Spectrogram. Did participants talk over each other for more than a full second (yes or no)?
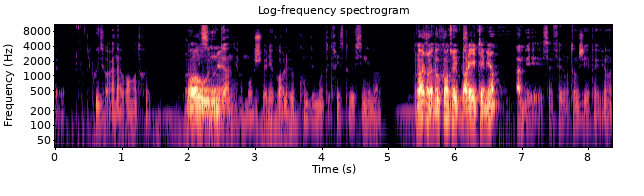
no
